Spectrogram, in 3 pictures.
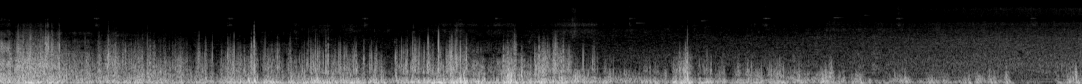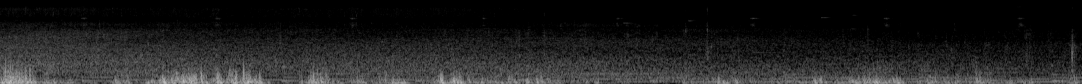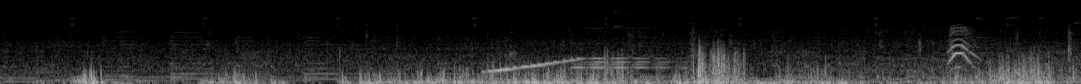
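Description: Wind buffeting the phone's microphone, loud for the first several seconds and then dying down.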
